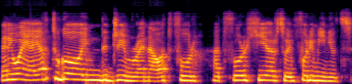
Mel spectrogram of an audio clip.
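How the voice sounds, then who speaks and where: A woman with an Italian accent talks with hardly any pauses at a medium pitch and fairly even intonation. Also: moderate pace. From Italy. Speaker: professional boxer. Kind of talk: interview.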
